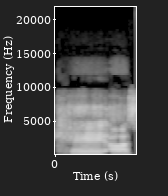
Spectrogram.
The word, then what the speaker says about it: chaos: And in this word chaos, I hear two syllables. My first syllable is K. The sounds are K, A. In this word, we're using the CH to spell the K sound.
